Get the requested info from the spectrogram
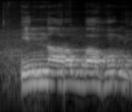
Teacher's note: اس میم ساکن کے بعد کیا آ گیا ہے، با آ گیا ہے. ٹھیک ہے، اب یہاں پر آواز ناک میں لے کر جائیں گے، غنہ کریں گے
